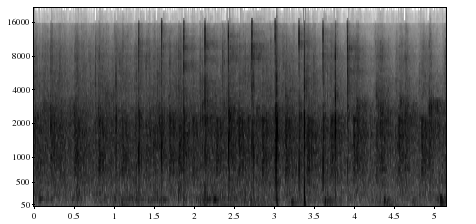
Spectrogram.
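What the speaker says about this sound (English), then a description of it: "So please join me in a round of applause." Audience applause for a panel at a long-term care policy event, a steady round of many hands clapping at moderate level, with a couple of sharper claps standing out near the middle.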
